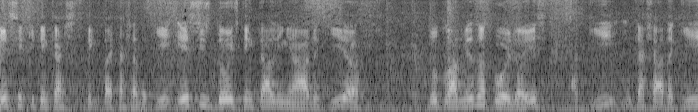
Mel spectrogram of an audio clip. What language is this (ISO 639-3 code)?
por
